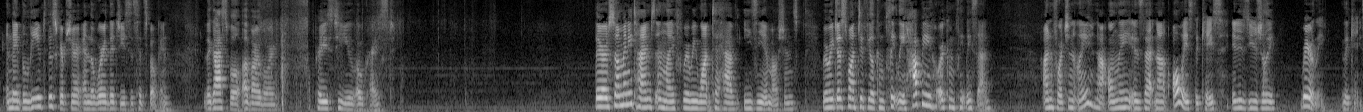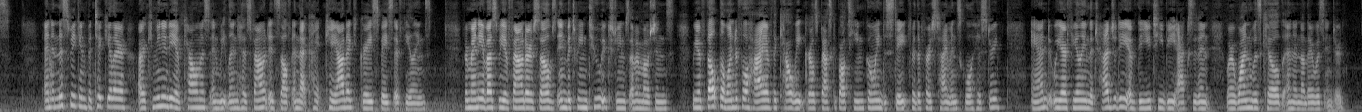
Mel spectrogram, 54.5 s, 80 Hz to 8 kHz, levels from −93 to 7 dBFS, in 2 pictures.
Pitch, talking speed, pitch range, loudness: 185 Hz, 155 wpm, 175-205 Hz, -25 LUFS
